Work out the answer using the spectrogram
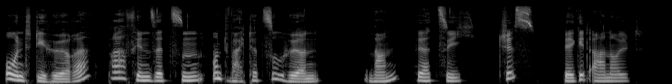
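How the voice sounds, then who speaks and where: A woman's voice: sits low, sing-song, unhurried, a little mellow, no room sound, studio quality. A woman speaking a congratulatory message as if addressing a colleague directly.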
